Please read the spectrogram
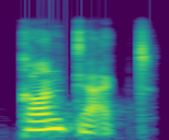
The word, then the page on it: contact: Indian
